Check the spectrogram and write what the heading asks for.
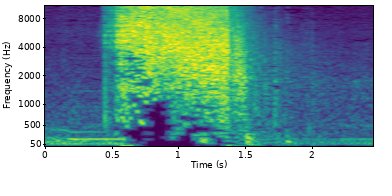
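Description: Small rocket motor igniting and firing at launch: a sudden loud rushing hiss starting about half a second in, lasting about a second, then fading.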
